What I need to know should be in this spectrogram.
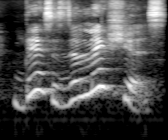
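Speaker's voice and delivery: high voice, chuckling through the line. Reading a story aloud, the children speak at breakfast, chuckling. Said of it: "chuckled the children".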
